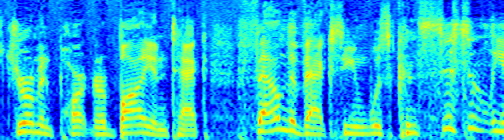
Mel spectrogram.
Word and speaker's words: BioNTech: PFIZER AND ITS GERMAN PARTNER BIONTECH FOUND THE VACCINE WAS CONSISTENTLY EFFECTIVE ACROSS RACE, ETHNICITY AND AGE.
